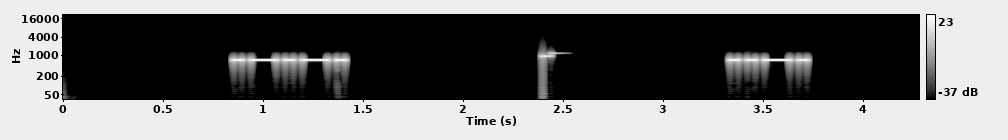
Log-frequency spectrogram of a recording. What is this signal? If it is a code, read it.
Morse code, heard as a keyed tone, about 27 wpm, 700 Hz. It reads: <AR> F
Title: Single Character (Letter:Number:Punctuation:Prosign) 28wpm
